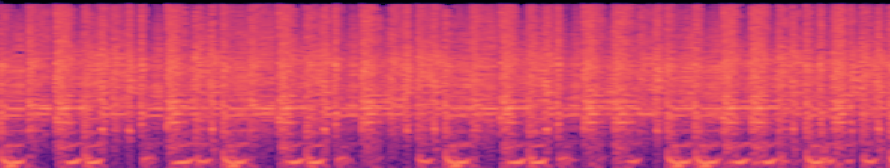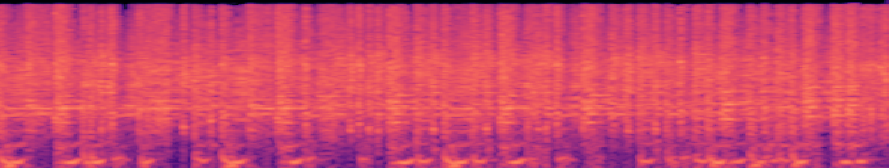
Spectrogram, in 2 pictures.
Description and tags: processed acidized loop
dnb, idm, processed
